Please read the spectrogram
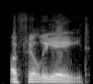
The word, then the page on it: affiliate: American English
